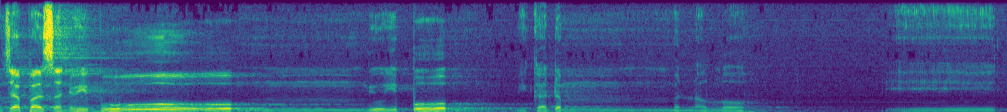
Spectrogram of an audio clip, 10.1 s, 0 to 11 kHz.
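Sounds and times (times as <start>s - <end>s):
man chanting recitation: 0.0s - 7.9s, 8.8s - 10.0s.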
